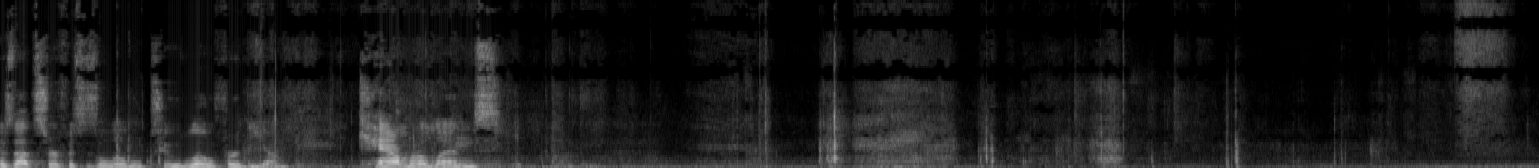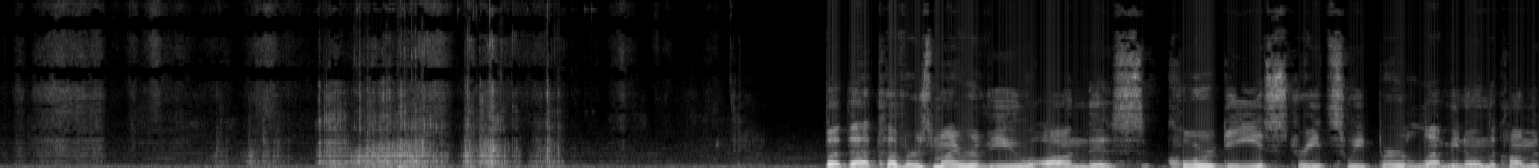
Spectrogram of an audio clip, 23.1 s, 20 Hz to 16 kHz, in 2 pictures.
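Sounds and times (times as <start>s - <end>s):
scraping rub: 10.9s - 15.8s.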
